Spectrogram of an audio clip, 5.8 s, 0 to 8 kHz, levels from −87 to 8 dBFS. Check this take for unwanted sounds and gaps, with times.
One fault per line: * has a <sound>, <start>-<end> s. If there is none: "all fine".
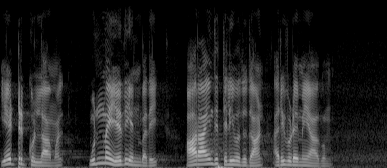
all fine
